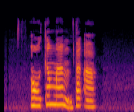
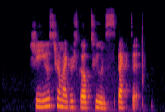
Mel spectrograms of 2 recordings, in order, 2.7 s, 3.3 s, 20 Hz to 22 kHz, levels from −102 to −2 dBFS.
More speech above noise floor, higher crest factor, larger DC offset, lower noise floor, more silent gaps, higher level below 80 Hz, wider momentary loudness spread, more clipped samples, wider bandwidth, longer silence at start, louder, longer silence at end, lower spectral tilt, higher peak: second, 37 dB vs 54 dB; about the same, 18 dB vs 22 dB; neither; second, -60 dBFS vs -87 dBFS; neither; about the same, -78 dBFS vs -82 dBFS; second, 5 LU vs 11 LU; neither; second, 10.5 kHz vs 16 kHz; about the same, 0.6 s vs 0.6 s; first, -24 LUFS vs -33 LUFS; first, 0.75 s vs 0.55 s; about the same, -5 dB/octave vs -4 dB/octave; first, -8 dBFS vs -12 dBFS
